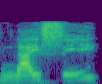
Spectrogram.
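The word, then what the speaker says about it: NYSE: what the acronym stands for you've heard of NY that's the way it's usually pronounced and it stands for the New York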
